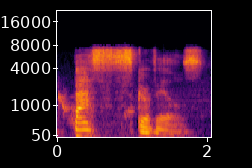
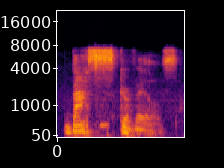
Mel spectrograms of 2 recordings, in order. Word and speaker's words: Baskervilles: The pronunciation of the last word is Baskervilles. Baskervilles.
